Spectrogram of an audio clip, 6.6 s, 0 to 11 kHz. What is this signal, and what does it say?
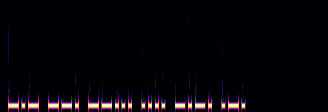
Morse code, heard as a keyed tone, about 18 wpm, 700 Hz. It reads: KG7HCR
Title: Speed Racing - USA 2x3 Call Signs 15wpm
